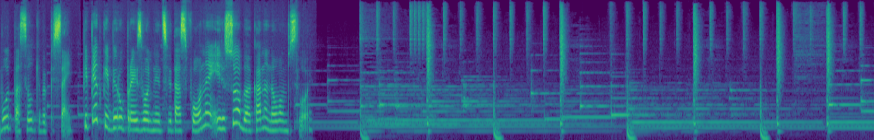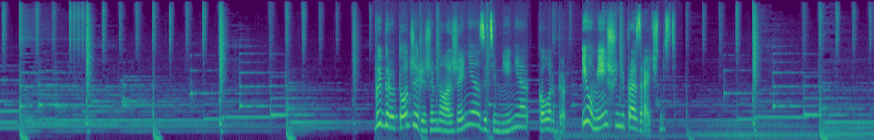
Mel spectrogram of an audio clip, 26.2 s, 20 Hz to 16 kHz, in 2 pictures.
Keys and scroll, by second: 2.9 ctrl+z, 4.5 ctrl+z, 6.1 ctrl+z, 7.0 ctrl+z, 9.5 ctrl+z, 10.5 ctrl+z, 11.1 ctrl+z, 12.1 ctrl+z, 12.9 ctrl+z.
